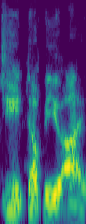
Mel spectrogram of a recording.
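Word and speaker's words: Guiu: Yeah, just think about it like GWI, like Gui.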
